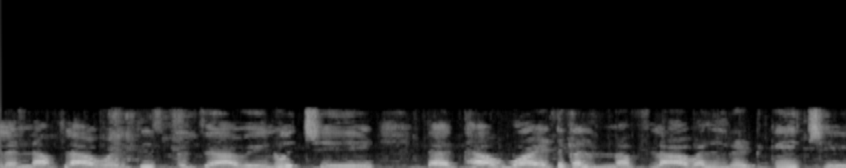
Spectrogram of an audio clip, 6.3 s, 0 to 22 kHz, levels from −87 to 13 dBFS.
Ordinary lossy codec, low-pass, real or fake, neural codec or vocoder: none; none; real; none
